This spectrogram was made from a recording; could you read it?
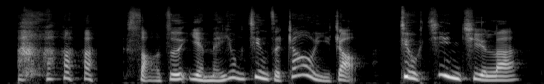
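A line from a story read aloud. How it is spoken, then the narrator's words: Group laughing. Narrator (Chinese): 几个等空盒家伙的婆子都笑道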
